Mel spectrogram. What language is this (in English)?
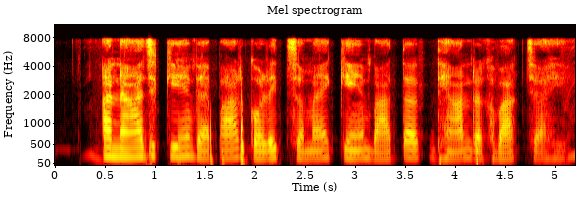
Maithili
